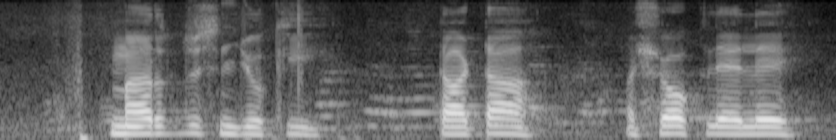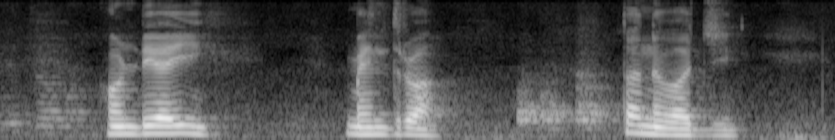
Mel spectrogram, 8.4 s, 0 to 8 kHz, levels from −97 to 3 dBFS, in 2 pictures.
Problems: continuous background conversations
